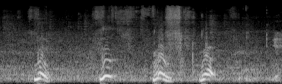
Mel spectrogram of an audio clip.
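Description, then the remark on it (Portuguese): A dog boarding a flight at an airline gate barks four times in a steady rhythm, each short, clear bark rising and falling in pitch, moderately loud, with quiet background hum between them. “Entendo, claro. Todos os cachorros sempre preferem as janelas.”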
